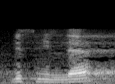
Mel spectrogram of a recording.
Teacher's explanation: اللام مرققة من لفظ الجلالة لأنها سبقت بكسر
